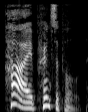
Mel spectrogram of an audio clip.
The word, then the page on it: high-principled: British English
